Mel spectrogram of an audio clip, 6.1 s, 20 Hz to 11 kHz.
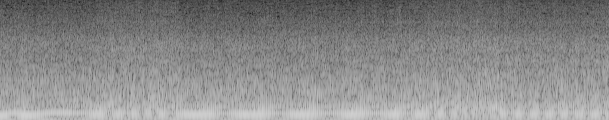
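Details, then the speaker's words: Free roadside Toro Recycler 22-inch mower with the blade height set to maximum: a small single-cylinder engine buzzes steadily with a brief dip and recovery, running slightly unevenly. It was sputtering and kicking, and the owner doesn't think there's water in the fuel. "so hearing how that was running there for a minute kind of sputtering and kicking and stuff i don't think there's any water in the fuel"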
